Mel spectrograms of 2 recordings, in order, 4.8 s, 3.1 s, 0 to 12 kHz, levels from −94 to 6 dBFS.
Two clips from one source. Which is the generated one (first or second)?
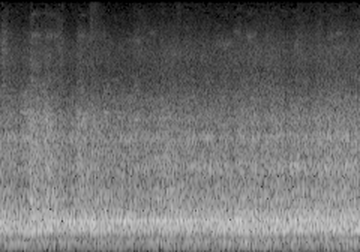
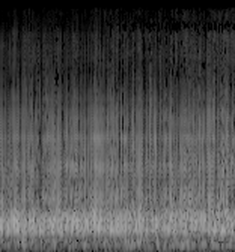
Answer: second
